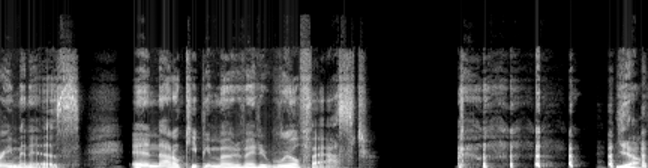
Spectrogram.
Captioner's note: laugh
